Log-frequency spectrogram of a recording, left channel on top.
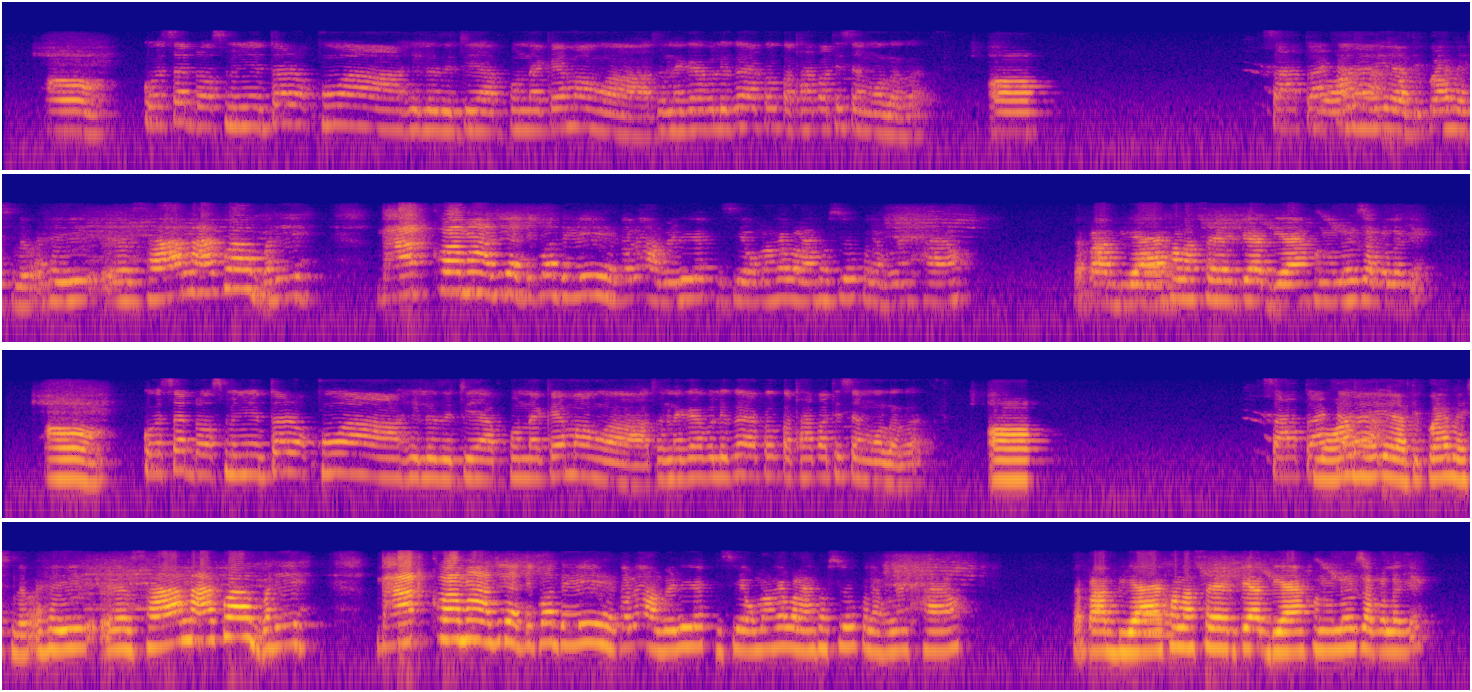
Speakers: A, on the right; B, on the right.
A: অ'।
B: কৈছে দহ মিনিট এটা। শো আহ আহিলো যেতিয়া ফোনকে মাৰো আহ সেনেকে বুলি কৈ আকৌ কথা পাতিছে মোৰ লগত।
A: অ।
B: চাহ তাহ
A: মই
B: খালা
A: সেই ৰাতিপুৱাই মাৰিছিলো হেৰি এ চাহ নাই খোৱা হেৰি। ভাত খোৱা আমাৰ আজি ৰাতিপুৱা দেৰি সেইকাৰণে আবেলি এই খিচিৰি অকমান বনাই থৈছিলোঁ কোনে কোনে খাই আৰু। তাৰপৰা বিয়া
B: অ
A: এখন আছে এতিয়া বিয়া এখনলৈও যাব লাগে।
